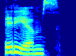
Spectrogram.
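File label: "idioms", English, British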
